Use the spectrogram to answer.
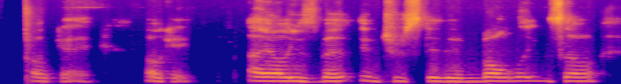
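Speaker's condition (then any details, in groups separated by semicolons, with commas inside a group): Cerebral palsy; present from birth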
